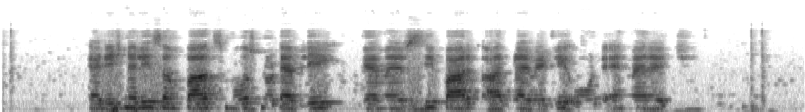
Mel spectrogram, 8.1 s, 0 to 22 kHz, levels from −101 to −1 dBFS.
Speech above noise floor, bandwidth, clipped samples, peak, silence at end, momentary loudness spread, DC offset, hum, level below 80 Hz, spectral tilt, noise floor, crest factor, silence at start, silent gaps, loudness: 44 dB; 7.4 kHz; under 0.1%; -4 dBFS; 0.4 s; 11 LU; under 0.1%; none; -46 dBFS; -6 dB/octave; -67 dBFS; 20 dB; 0.9 s; none; -23 LUFS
